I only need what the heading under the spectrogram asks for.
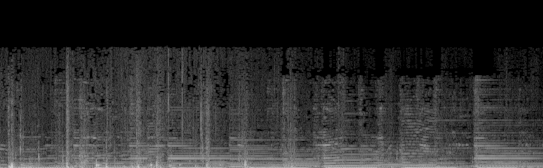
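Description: A horse's hooves clip-clop in a steady, regular rhythm at a moderate pace as it is ridden on a long walk through a forest, clear, with soft sustained music playing underneath throughout.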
